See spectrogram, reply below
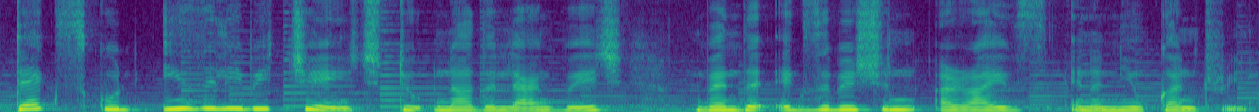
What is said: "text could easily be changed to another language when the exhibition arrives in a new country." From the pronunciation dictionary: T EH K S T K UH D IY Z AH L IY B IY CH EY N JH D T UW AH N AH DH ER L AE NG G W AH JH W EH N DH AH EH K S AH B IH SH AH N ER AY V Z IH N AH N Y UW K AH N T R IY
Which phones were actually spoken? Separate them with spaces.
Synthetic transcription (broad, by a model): T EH K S K UH D IY Z AH L IY B IY CH EY N JH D T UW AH N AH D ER L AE NG G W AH JH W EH N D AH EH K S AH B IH SH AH N ER AY V Z IH N AH N Y UW K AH N T R IY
